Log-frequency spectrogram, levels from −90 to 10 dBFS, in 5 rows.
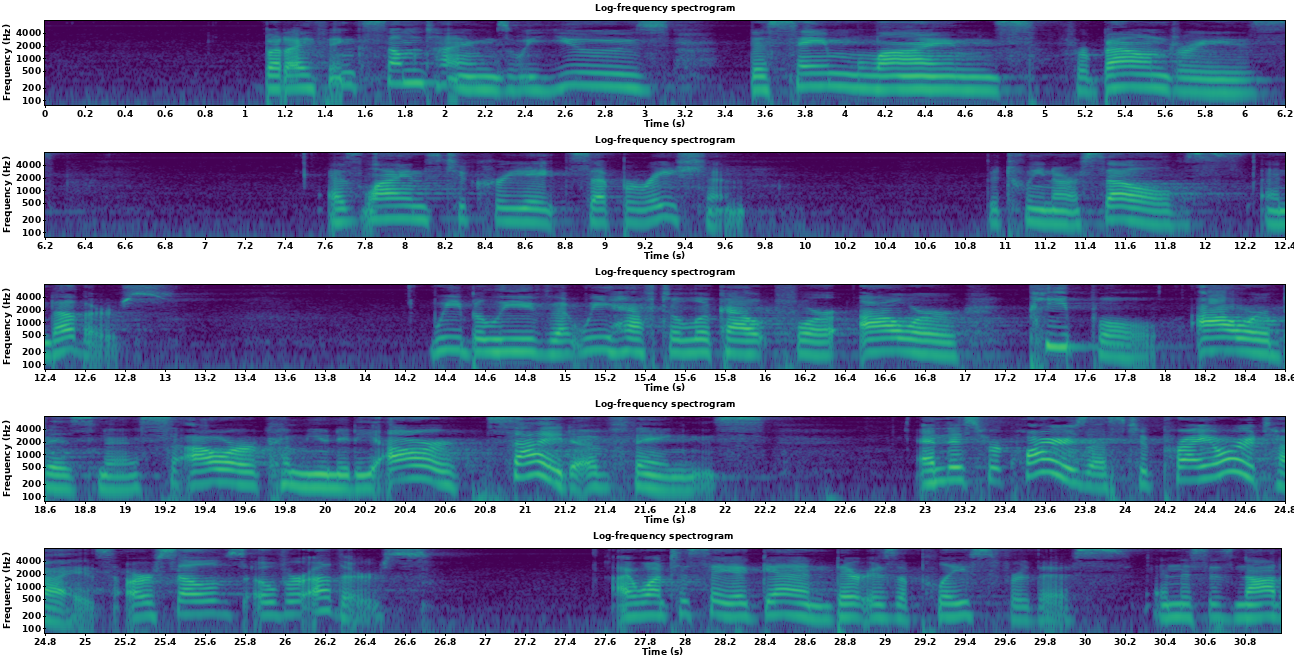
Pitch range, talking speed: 170-220 Hz, 120 wpm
